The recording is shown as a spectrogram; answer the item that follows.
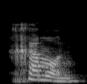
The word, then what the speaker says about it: jamón: So, first of all, jamón. Jamón. So we've got that jota sound at the beginning there.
